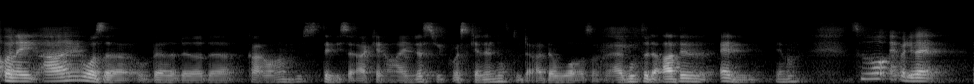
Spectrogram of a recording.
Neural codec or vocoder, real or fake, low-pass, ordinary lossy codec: codec, 16 kHz, about 1 kbps, DyCAST, with the encoder's durations; fake; 7.2 kHz; none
